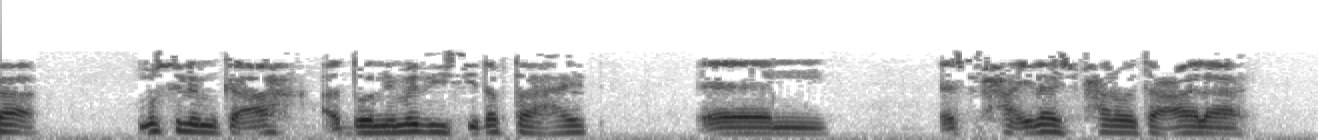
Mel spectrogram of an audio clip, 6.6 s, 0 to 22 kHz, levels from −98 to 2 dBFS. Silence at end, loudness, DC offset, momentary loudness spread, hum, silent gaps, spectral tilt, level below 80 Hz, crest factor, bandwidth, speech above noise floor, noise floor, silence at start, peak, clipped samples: 0.35 s; -21 LUFS; under 0.1%; 10 LU; none; none; -4 dB/octave; -58 dBFS; 16 dB; 5.8 kHz; 38 dB; -58 dBFS; 0 s; -4 dBFS; under 0.1%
